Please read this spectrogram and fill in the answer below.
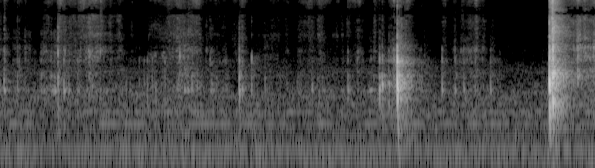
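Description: Small cardboard box being handled and opened by hand: faint rustles and light clicks of the card, a brief louder tick about four seconds in, and a sharp click with rustling near the end.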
